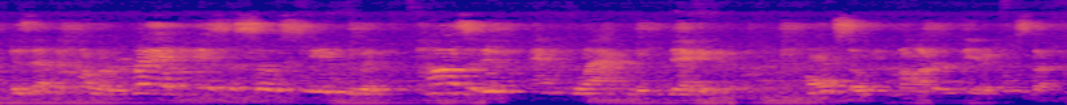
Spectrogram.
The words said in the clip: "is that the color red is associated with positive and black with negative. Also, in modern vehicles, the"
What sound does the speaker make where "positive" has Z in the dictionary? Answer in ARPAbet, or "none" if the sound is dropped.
Z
